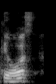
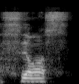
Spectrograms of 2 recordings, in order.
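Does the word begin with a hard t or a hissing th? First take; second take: hard t; hissing th. First: It begins with a hard t sound. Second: It begins with a hissing th sound. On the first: The speaker calls it wrong. "A gente fala Teos" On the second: The speaker calls it right. "mas na verdade é Theos"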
